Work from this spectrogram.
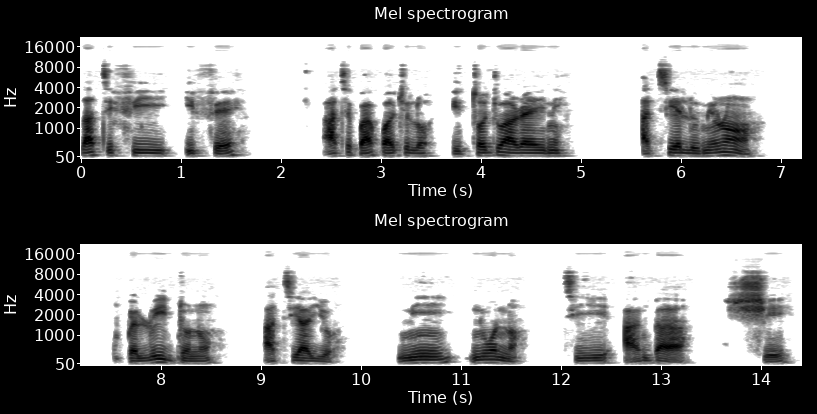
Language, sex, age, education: Yoruba, male, 30-45, secondary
